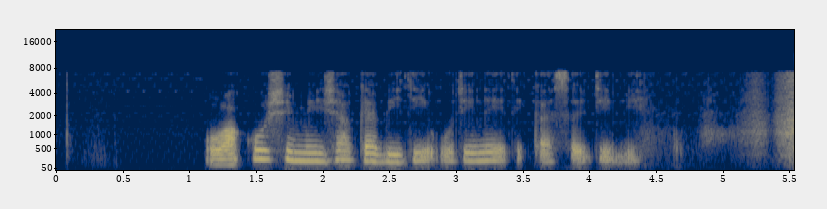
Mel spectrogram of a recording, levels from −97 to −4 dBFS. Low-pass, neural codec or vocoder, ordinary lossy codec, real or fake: 7.2 kHz; codec, 16 kHz, 0.4 kbps, LongCat-Audio-Codec; Opus, 64 kbps; fake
